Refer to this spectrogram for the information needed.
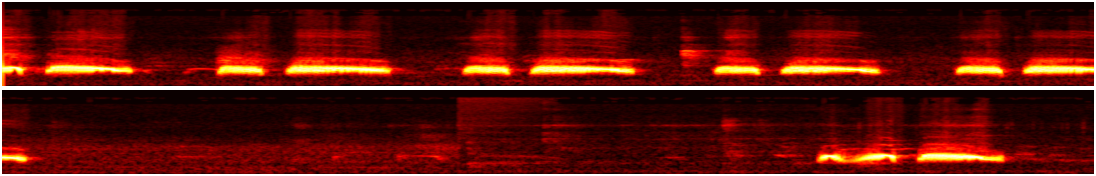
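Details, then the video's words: Spotted dove used as a decoy bird, urging and calling coos: low, mellow coo phrases in quick groups of two or three notes repeat several times, a pause, then a final pair. "Tiếng Chim Cu Gáy Thúc Gù, Và Gáy Gọi \ Giọng Sát Bổi"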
